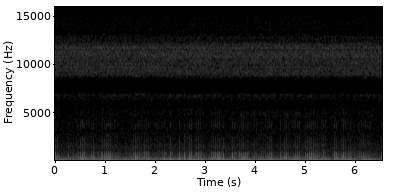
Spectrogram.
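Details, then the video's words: Deeply sleeping kitten gives a soft, gravelly snore, breaths repeating in even pulses about twice a second, with a steady low drone in the room. "Anak Kucing Tidur Pulas Sampai Ngorok"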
